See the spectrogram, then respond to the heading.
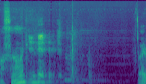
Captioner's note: audience laughing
